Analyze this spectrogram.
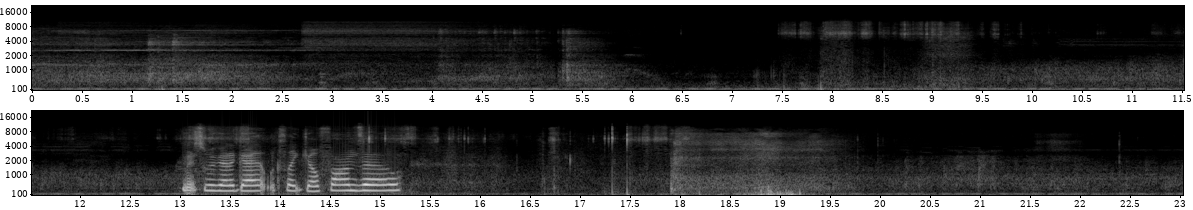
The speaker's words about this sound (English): Alright, we got a bus. It's not a bus, it's a train.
